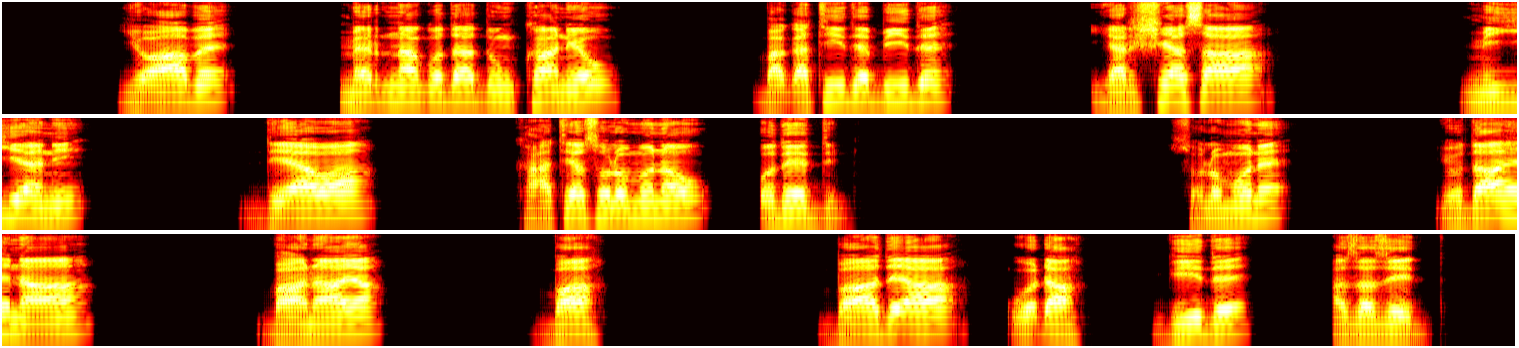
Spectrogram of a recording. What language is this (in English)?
Dawro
